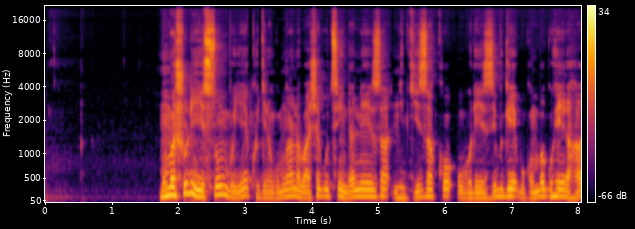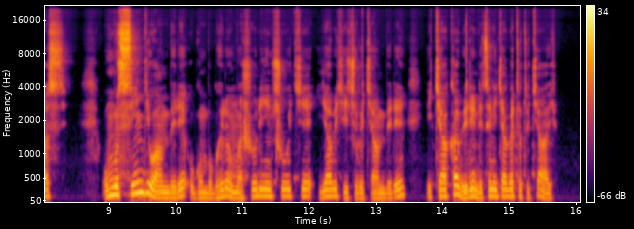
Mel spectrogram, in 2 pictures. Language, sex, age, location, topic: Kinyarwanda, male, 25-35, Nyagatare, education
